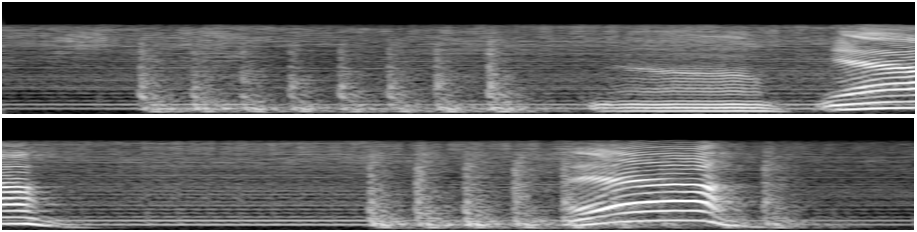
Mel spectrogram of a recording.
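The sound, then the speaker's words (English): Electric razor buzzing as a shaving sound effect in a radio drama, a loud, harmonic hum that stutters in quick pulses, holds steady, then bends in pitch as it is pressed to the skin, starting and stopping twice. “So I put it on the piano and went in and started to shave.”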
